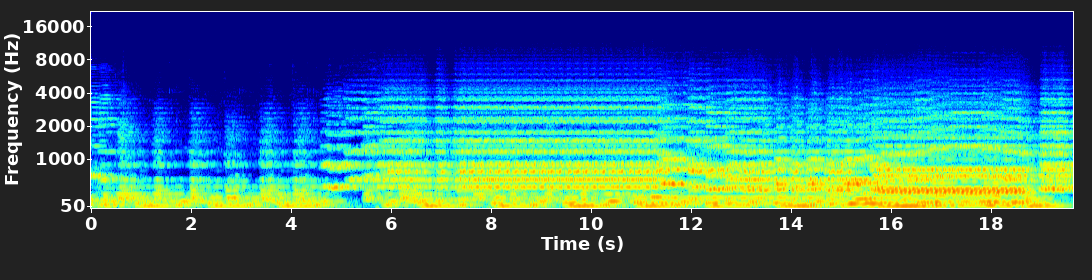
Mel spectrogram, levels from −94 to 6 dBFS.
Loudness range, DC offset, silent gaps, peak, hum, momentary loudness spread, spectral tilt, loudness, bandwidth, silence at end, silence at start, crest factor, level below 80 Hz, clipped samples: 10 LU; under 0.1%; none; -6 dBFS; none; 11 LU; -9 dB/octave; -23 LUFS; 5.8 kHz; 0 s; 0 s; 14 dB; -30 dBFS; under 0.1%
